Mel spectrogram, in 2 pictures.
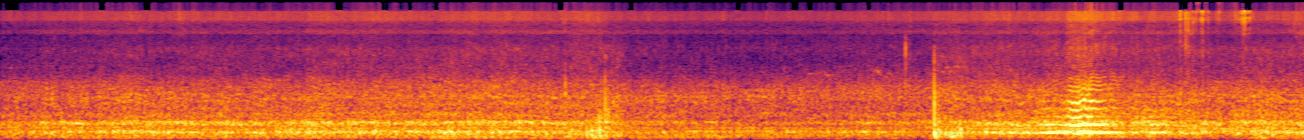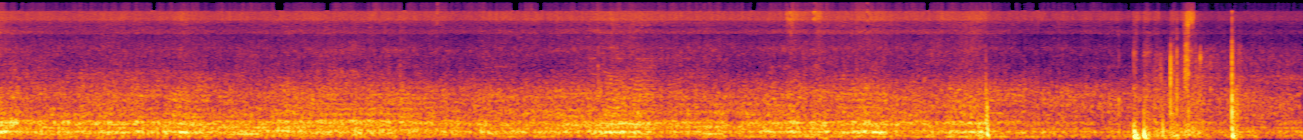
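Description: A honeybee swarm clustered between two hives drones in a continuous low buzz, fairly faint and steady, with a few louder close passes of individual bees.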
